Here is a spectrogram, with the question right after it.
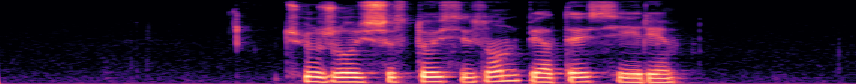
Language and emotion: Russian, neutral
